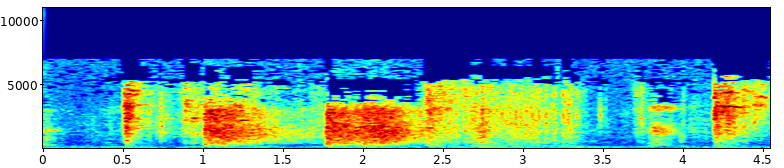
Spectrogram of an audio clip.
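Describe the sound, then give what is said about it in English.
Window glass is smashed in a tense standoff, giving several rough, noisy crashing bursts with a sustained, fairly quiet, gritty clatter between them. “As soon as he fires, you raise the shade, and I'll smash this window.”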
